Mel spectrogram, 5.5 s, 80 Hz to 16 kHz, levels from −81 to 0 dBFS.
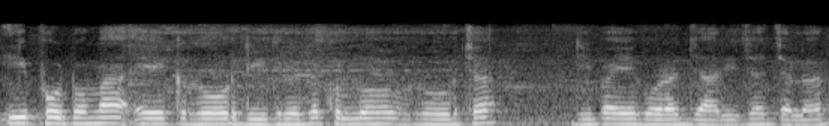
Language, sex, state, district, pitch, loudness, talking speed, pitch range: Rajasthani, male, Rajasthan, Nagaur, 155 Hz, -15 LUFS, 205 wpm, 145-165 Hz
